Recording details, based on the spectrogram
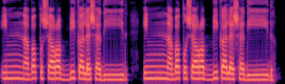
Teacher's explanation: शदीद में दाल पर कलकला करेंगे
